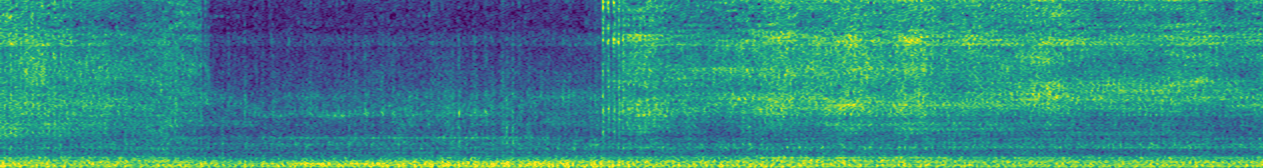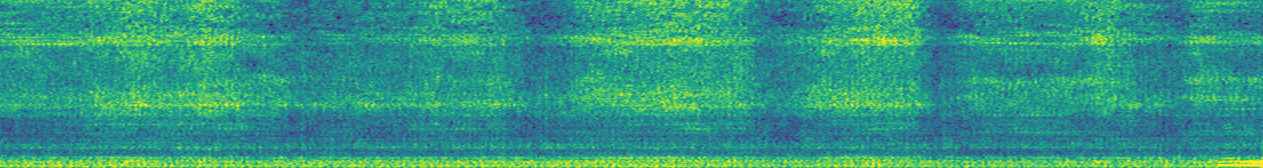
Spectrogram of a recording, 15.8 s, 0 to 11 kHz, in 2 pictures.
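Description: A polishing wheel sands Torito wood at 3000 grit, producing a loud, continuous rubbing rasp over a steady motor whir that lasts throughout, with slight changes in pressure and no talking.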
